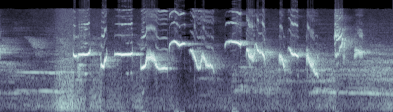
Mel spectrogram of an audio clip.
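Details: Orange-headed thrush in morning song, rapidly delivering bright, upslurred and wavering whistles, about three to four notes a second, over a faint hiss.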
